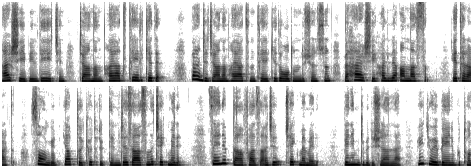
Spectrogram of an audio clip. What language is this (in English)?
Turkish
